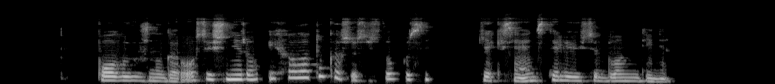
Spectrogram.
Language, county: Lithuanian, Panevėžys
